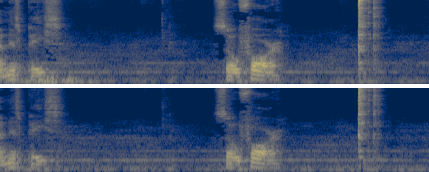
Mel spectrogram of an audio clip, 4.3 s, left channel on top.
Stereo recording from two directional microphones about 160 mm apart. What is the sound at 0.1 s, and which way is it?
Speech, 60° left (ahead or behind).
